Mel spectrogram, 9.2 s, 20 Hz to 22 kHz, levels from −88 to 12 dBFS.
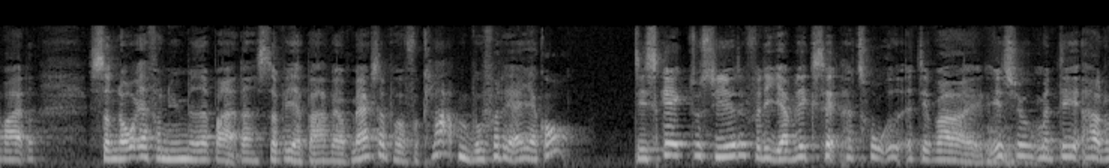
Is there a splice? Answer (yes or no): no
